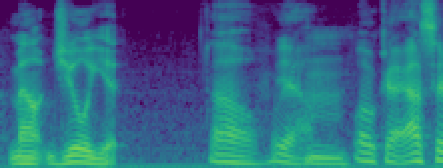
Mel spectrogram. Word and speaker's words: Mount Juliet: Mount Juliet is the proper pronunciation in Tennessee oftentimes, and people who live there call it Mount Juliet.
